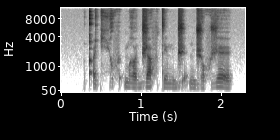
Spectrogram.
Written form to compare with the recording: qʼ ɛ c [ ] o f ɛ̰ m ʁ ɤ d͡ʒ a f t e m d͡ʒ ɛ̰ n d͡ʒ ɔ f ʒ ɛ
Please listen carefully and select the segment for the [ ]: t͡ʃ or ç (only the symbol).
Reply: ç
